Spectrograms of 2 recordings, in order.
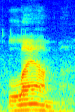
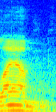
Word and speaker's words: lamb: baby sheep is called lamb yeah the b is silent there's no b sound in lamb usually uh with the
